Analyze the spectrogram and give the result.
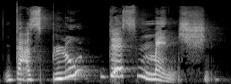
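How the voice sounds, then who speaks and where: A woman's voice: high-pitched, very animated, drawn-out words, fairly bright tone, breathy edge, pitched above the performer's own voice, exaggerated voice. A woman voicing a spiteful mosquito in a fable, thin and pointed, drawing her words out. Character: spiteful mosquito that dislikes humans.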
